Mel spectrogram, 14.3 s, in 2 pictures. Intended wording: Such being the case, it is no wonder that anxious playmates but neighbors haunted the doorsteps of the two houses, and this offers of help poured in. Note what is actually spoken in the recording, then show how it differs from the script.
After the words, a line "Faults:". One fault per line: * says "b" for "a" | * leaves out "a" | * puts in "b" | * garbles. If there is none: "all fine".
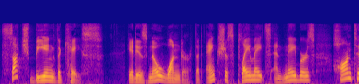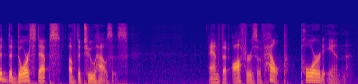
Such being the case, it is no wonder that anxious playmates and neighbors haunted the doorsteps of the two houses, and that offers of help poured in.
Faults:
* says "and" for "but"
* says "that" for "this"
